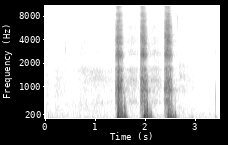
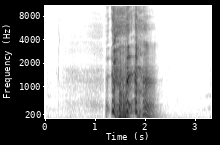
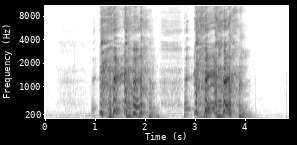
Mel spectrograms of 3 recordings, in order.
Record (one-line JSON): {"exhalation_length": "3.5 s", "exhalation_amplitude": 11494, "exhalation_signal_mean_std_ratio": 0.27, "cough_length": "3.3 s", "cough_amplitude": 32767, "cough_signal_mean_std_ratio": 0.35, "three_cough_length": "4.9 s", "three_cough_amplitude": 13598, "three_cough_signal_mean_std_ratio": 0.47, "survey_phase": "beta (2021-08-13 to 2022-03-07)", "age": "18-44", "gender": "Male", "wearing_mask": "No", "symptom_runny_or_blocked_nose": true, "symptom_sore_throat": true, "symptom_fatigue": true, "symptom_headache": true, "smoker_status": "Never smoked", "respiratory_condition_asthma": false, "respiratory_condition_other": false, "recruitment_source": "Test and Trace", "submission_delay": "2 days", "covid_test_result": "Positive", "covid_test_method": "RT-qPCR"}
